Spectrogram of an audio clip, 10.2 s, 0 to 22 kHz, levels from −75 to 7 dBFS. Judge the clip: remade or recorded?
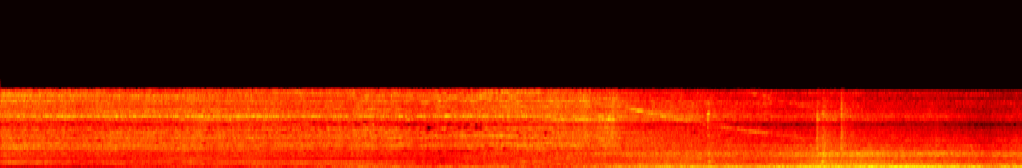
remade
